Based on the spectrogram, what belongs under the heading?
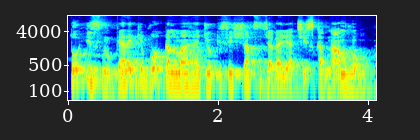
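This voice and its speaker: A man's voice: on the high side, expressive, a bit bright, echoey room, slight background noise. A man teaching a recorded grammar lesson, explaining patiently, repeating key points and asking and answering his own questions. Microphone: video lesson mic.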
